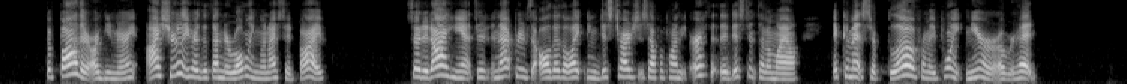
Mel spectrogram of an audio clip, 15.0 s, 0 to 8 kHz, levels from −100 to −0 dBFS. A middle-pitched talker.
No: very high, 250 Hz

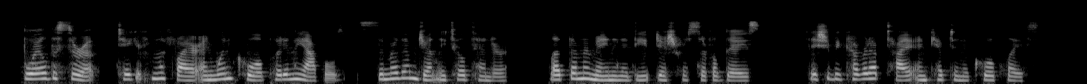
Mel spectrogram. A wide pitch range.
No: average, 3.9 semitones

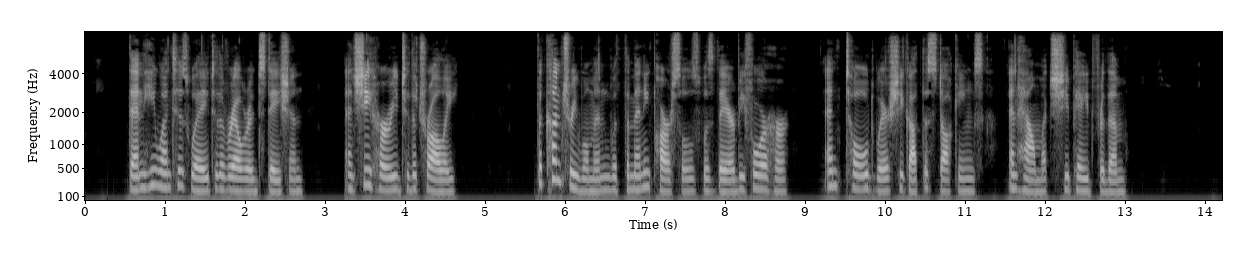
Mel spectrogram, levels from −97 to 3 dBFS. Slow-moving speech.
No: average, 170 wpm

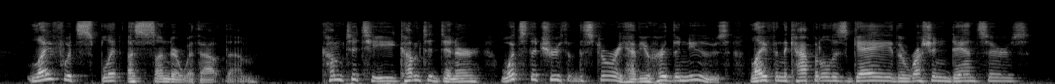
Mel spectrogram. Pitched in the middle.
Yes: medium, 165 Hz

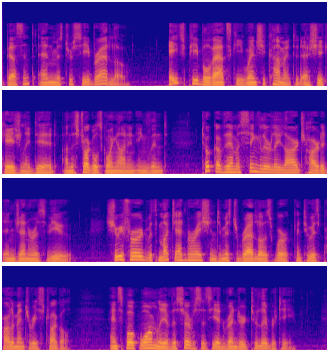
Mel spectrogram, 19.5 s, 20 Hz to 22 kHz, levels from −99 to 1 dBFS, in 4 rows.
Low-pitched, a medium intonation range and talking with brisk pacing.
No: low, 100 Hz; average, 4.8 semitones; average, 170 wpm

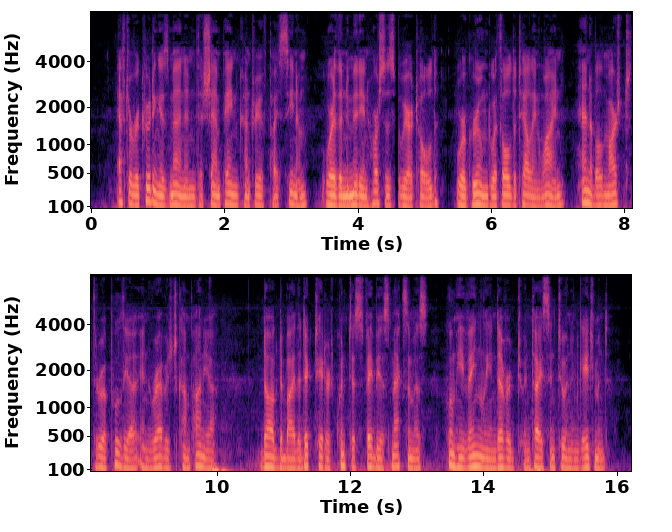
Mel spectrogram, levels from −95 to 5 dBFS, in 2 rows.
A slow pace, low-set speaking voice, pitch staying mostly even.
No: average, 170 wpm; low, 110 Hz; narrow, 2.2 semitones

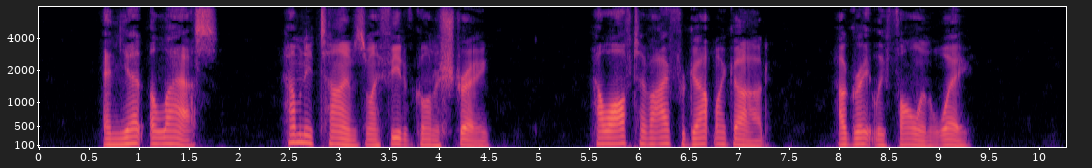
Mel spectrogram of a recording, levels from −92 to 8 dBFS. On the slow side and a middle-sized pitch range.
Yes: slow, 130 wpm; average, 3.5 semitones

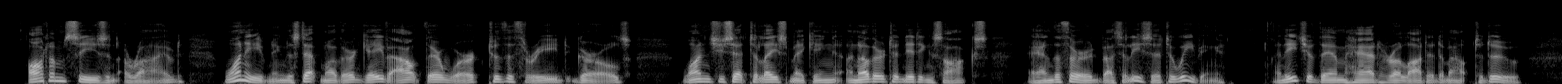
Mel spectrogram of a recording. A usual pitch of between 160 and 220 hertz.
No: low, 100 Hz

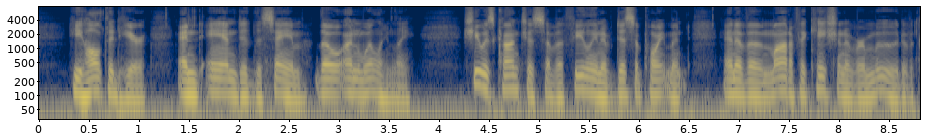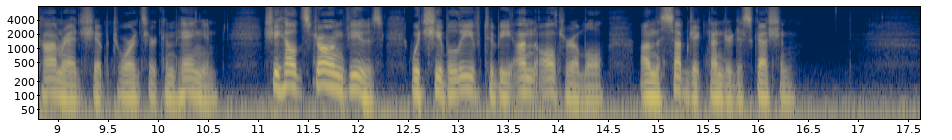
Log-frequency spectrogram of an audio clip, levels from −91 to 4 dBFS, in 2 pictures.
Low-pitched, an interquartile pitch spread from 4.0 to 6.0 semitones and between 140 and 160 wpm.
Yes: low, 105 Hz; average, 4.6 semitones; average, 155 wpm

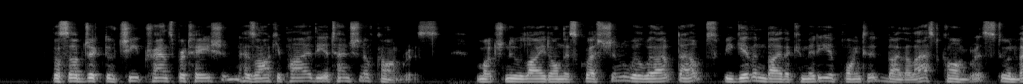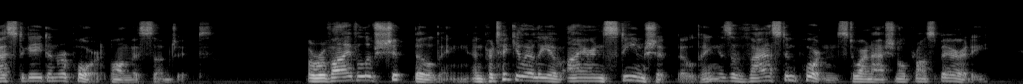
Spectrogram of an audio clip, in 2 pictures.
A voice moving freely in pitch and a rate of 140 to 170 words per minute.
No: average, 3.5 semitones; average, 160 wpm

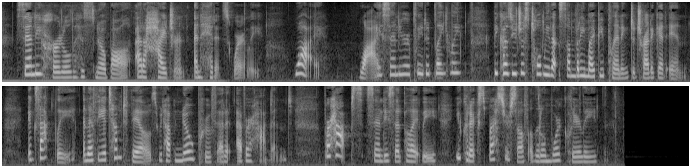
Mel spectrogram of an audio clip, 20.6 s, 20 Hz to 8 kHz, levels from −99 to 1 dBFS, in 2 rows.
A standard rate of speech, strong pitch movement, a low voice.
No: average, 165 wpm; wide, 8.2 semitones; high, 230 Hz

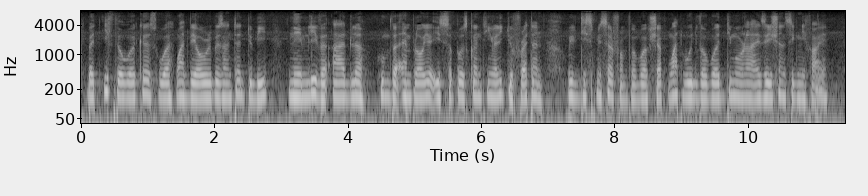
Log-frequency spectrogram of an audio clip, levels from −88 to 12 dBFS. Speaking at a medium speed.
Yes: average, 175 wpm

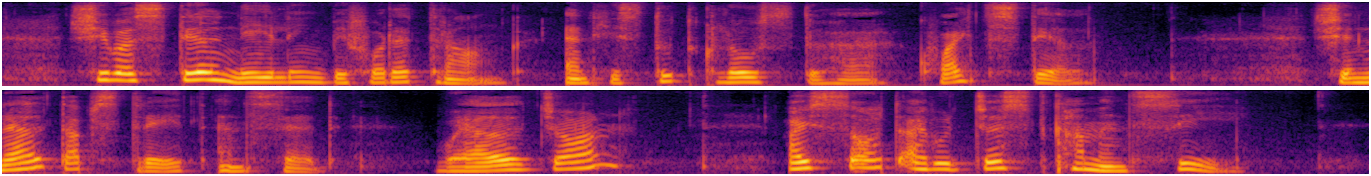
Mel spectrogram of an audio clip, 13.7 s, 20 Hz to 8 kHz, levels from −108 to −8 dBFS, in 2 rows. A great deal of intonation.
Yes: wide, 7.1 semitones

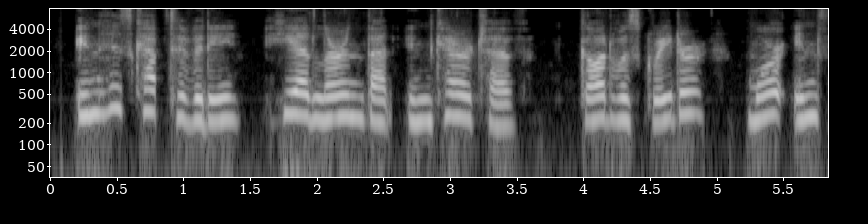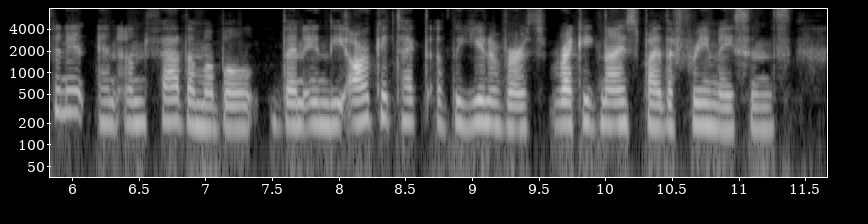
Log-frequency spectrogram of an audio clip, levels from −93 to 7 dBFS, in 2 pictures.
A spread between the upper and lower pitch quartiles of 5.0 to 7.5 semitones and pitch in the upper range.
No: average, 3.6 semitones; high, 210 Hz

